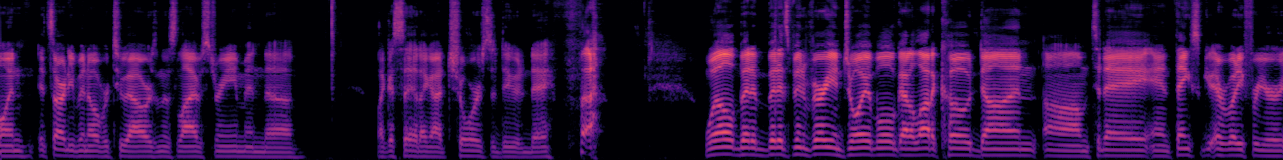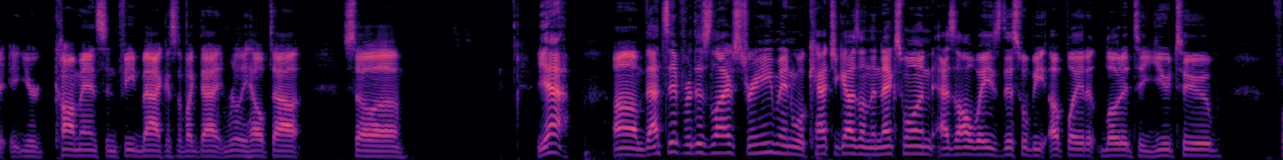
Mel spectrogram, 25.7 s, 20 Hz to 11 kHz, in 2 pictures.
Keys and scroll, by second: 9.1 super+Tab.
